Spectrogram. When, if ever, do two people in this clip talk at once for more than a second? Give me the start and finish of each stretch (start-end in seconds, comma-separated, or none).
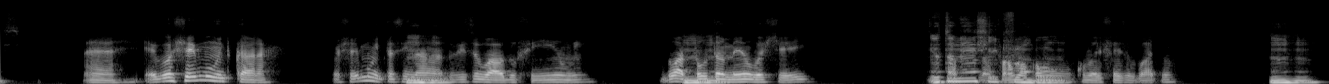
9.4-10.7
